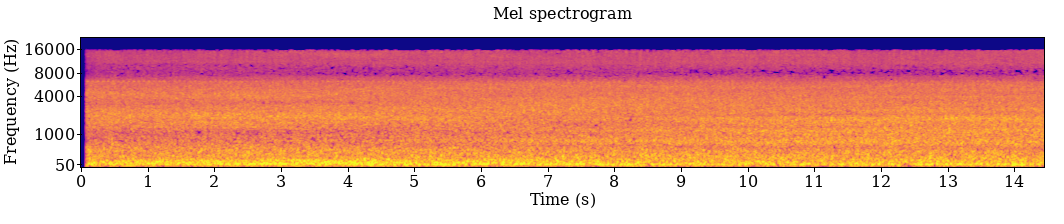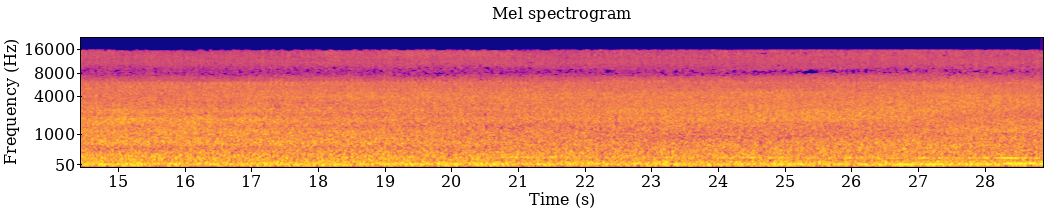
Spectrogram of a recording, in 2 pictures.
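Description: Steady rushing of falling water from garden cascades and fountain pools, an even hiss with no breaks.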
